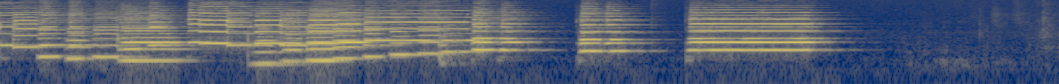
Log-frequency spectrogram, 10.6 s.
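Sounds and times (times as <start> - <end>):
live duet: 0.0 - 8.4.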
